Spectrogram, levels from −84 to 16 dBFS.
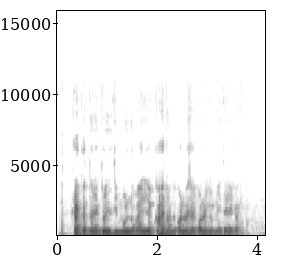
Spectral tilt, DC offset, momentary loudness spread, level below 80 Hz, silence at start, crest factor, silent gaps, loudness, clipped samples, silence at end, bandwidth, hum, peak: -8.5 dB/octave; under 0.1%; 7 LU; -60 dBFS; 0.1 s; 18 dB; none; -24 LUFS; under 0.1%; 0.4 s; 6.8 kHz; none; -8 dBFS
